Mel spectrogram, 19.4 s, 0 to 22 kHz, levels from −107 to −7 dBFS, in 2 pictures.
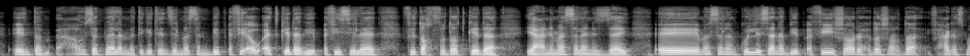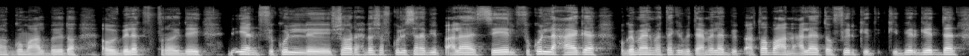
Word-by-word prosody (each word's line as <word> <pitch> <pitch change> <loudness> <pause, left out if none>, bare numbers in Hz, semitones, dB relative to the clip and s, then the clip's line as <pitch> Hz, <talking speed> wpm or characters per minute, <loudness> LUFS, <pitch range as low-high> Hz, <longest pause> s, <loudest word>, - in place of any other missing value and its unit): أنت 120 -1 +1
م 105 -4 -3
عاوزك 140 +1 -4
بقى 145 -1 +5
لمّا 120 -5 -1
تيجي 130 +4 -3
تنزل 130 -4 -3
مثلًا 125 -3 -4
بيبقى 155 +6 -2
في - - 0
أوقات 140 +5 +1
كده 150 -1 +4
بيبقى 125 0 -1
في 145 +5 +1
سيلات 120 -2 +1 0.2
في 155 - 0
تخفيضات 130 -3 0
كده، 120 -3 +4 0.3
يعني 110 0 +3
مثلًا 115 -3 0
إزاي 105 +3 0 0.3
آآ، 125 -1 +6
مثلًا 140 -1 -2
كُلّ 135 0 +1
سنة 130 +1 +2
بيبقى 130 +2 -3
في 130 0 +1
شهر 125 -2 +1
11 115 0 -3
ده 125 +4 0 0.2
في - - -19
حاجة 115 0 -2
اسمها 115 +1 -7
الجمعة 110 -1 -3
البيضا 110 +2 -2 0.3
أو 110 - +4
البلاك 115 +4 +2
فرايدي 105 +2 -1 0.2
ديًّا 145 0 +1
في 115 - -7
كُلّ 140 -2 +1 0.3
في 105 - -14
شهر 135 -4 +1
11 135 +3 -3
في 125 - -17
كُلّ 135 -1 -2
سنة 140 +3 0
بيبقى 140 -2 -3
عليها 130 +1 +3
sale 135 +4 +2
في 115 - -10
كُلّ 160 -2 +4
حاجة 140 0 +3 0.2
وجميع 120 +8 +2
المتاجر 130 -1 -3
بتعملها، 120 +3 -1
بيبقى 120 0 -5
طبعًا 130 -6 0
عليها 125 +5 +1
توفير 120 +2 -3
كد 115 +1 -7
كبير 120 +5 -2
جدًا، 135 +2 +2
125 Hz, 195 wpm, -23 LUFS, 115-135 Hz, 0.3 s, آآ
